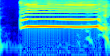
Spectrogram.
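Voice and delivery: high, loud squeal; mock scream. Retelling how his date screamed, a high loud squeal. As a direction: shriek it way up high. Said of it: "She started screaming".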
